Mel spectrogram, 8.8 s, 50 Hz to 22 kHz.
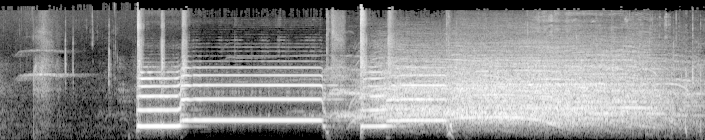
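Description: A loud shofar blast sounds two steady horn notes rich in overtones, the second shifting pitch. Then a large audience, the 11 o'clock crowd, shouts on cue as loud as it can, a sustained, roaring shouting and cheering that gradually fades.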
